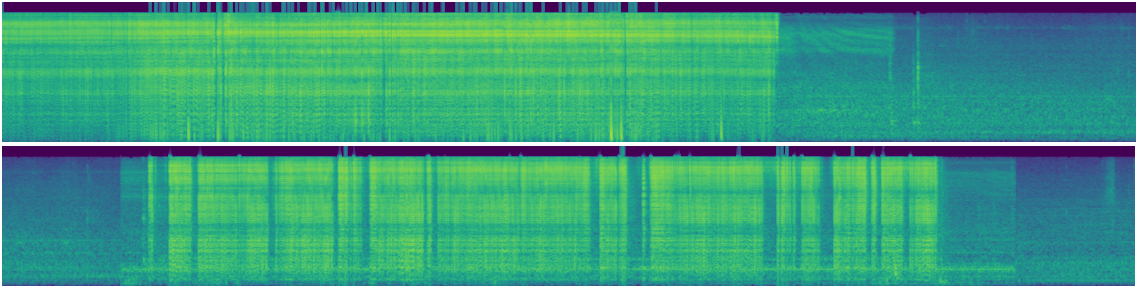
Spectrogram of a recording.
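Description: MIG welder arc crackling and sizzling as it lays a continuous seam weld along steel plate. There are two runs: one of about eight seconds, then a pause of about five seconds, then a second run of about eight seconds broken by a few short stops.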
